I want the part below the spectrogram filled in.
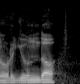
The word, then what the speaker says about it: oriundo: Like Alfredo Di Stefano, who used to play for the Spanish national team, I think was considered an oriundo. So was How do you say it? – Oriundo. – Orgundio. – Oriundo. Oriundo.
